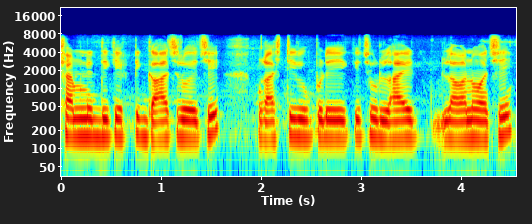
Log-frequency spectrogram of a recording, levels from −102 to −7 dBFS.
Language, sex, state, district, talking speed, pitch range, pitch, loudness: Bengali, male, West Bengal, Cooch Behar, 145 wpm, 145-155 Hz, 150 Hz, -19 LUFS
